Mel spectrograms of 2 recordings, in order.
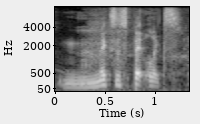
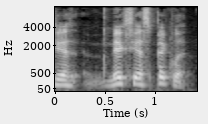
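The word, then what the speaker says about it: Mxyzptlk: mix of spits because that's the closest I closest I can get to pronouncing that correctly and like I don't know how many people just said that's wrong in their head it's mix mixia splet yeah um it's just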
